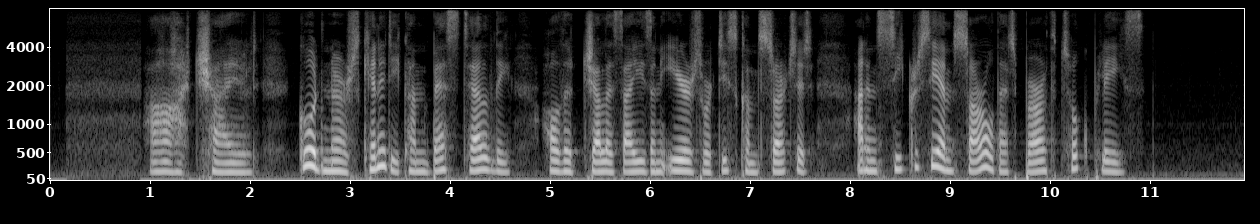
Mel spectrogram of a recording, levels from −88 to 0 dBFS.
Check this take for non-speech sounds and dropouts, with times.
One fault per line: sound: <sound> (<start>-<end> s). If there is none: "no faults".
no faults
